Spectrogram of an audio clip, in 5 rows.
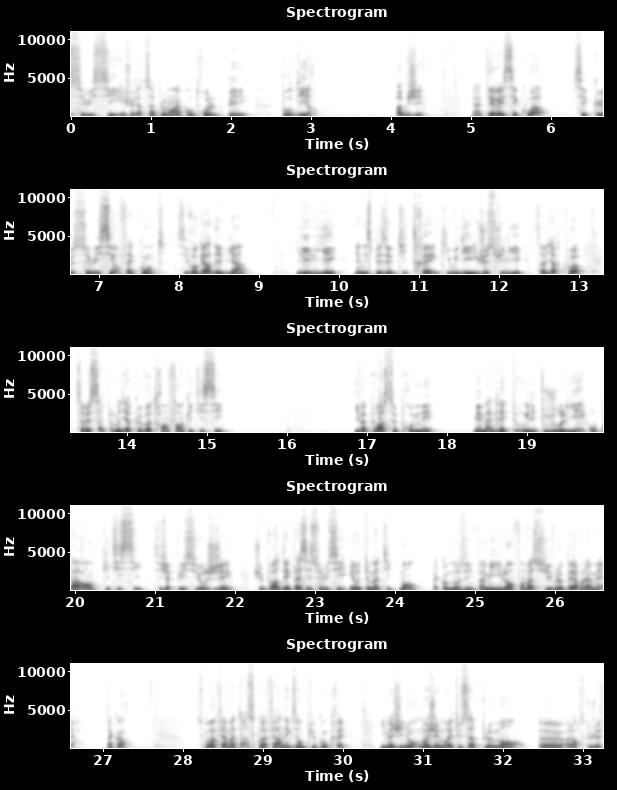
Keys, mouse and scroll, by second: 0.2 shift+click, 2.1 ctrl+p, 5.8-6.6 scroll up 5, 7.2-9.6 shift+middle drag, 9.6 click, 12.3-13.0 scroll down 2, 13.0-13.7 scroll down 2, 13.7-14.5 scroll up 1, 14.5 click, 16.2 g, 20.4 click, 21.8 g, 31.3-32.1 scroll up 4, 32.1-33.2 scroll down 5.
